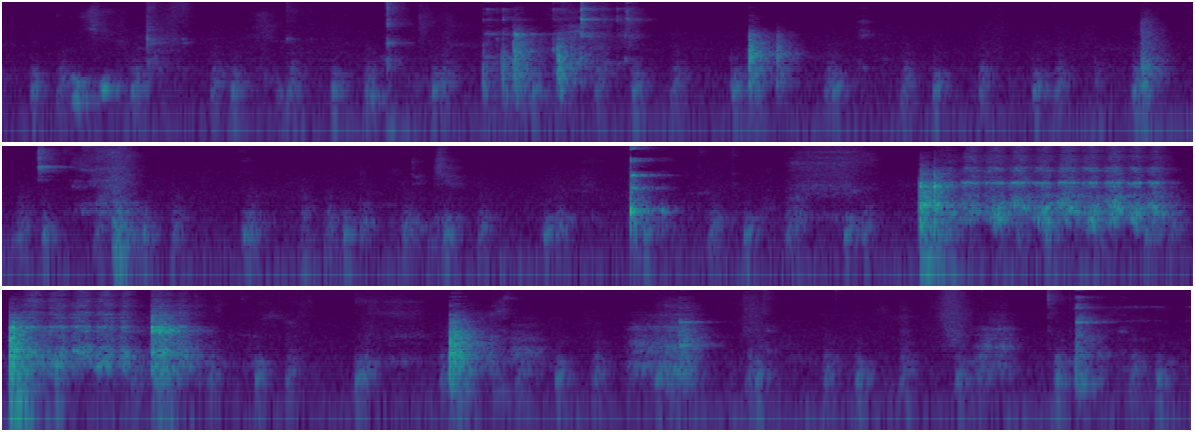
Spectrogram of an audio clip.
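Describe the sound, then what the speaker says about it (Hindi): Mint leaves being ground on a stone or plate, irregular rasping and scraping strokes with louder gritty bursts midway, close by, with a voice talking over parts of it. "देखिए पुदीना पिस गया है"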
